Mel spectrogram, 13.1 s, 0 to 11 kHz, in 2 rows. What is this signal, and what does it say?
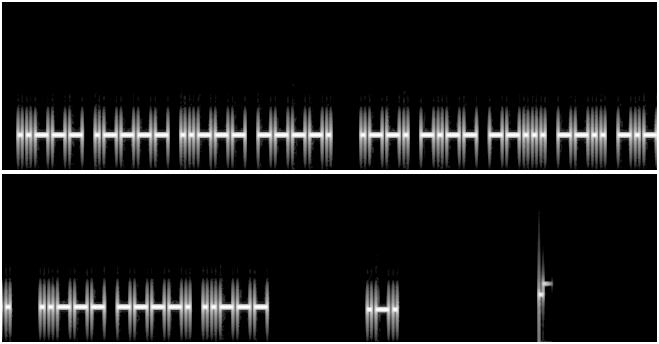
Morse code, heard as a keyed tone, about 28 wpm, 700 Hz. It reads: 2129 PY7ZC 292 R
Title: Worked All Europe DX Contest - QTC Exchange - 28wpm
